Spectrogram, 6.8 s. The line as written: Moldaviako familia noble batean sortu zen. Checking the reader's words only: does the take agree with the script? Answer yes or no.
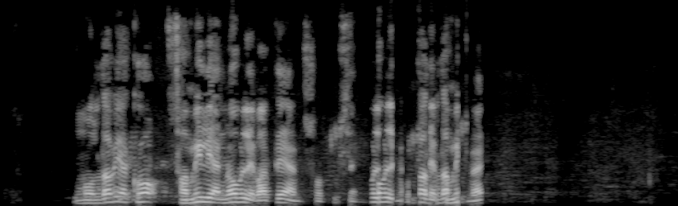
no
